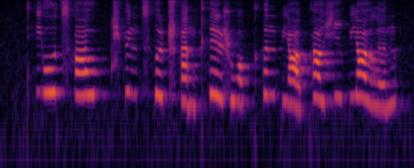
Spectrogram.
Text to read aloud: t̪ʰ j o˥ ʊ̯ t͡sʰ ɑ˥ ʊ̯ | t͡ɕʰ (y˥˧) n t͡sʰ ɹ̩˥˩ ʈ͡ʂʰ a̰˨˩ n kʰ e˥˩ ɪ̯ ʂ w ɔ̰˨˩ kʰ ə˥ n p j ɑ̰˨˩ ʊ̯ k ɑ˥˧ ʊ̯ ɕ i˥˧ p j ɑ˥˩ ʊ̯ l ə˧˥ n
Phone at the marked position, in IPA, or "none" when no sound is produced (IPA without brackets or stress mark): y˥˧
